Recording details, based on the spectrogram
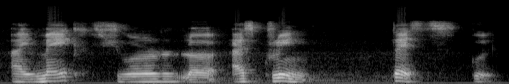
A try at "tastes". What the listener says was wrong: You're saying tests. It should be tastes. A.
